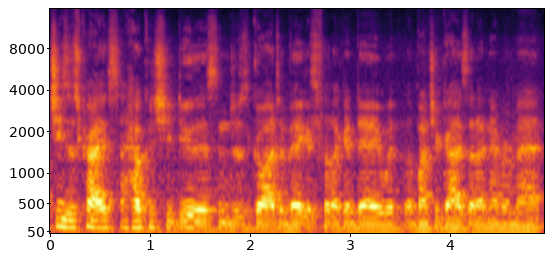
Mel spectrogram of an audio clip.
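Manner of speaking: ordinary talk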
